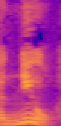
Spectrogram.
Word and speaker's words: Nu: 一直到现在，这个 Omicron 其实中间还跳过了两个希腊字母，一个是 Nu，叫 New，因为 New 和新的这个是一样的，就是和英文里的那个新的那个单词是一个发音，所以怕担心搞混哈，跳过。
